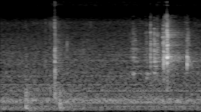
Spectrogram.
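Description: Light clicks of plastic and metal being handled, with a quick cluster of sharp rattling clicks from about a second and a half in, as a Philips Senseo milk frother's whisk insert and jug are set up.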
